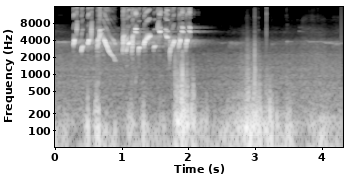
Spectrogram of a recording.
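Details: Male European goldfinch giving mating calls meant to stimulate a female for breeding: a quick burst of high twittering and liquid slurred notes over about a second, then low background rumble and knocks.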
